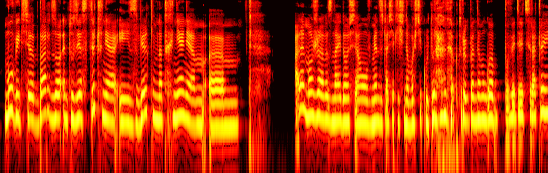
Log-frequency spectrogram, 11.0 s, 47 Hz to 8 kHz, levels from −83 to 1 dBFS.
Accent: native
